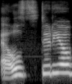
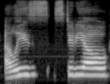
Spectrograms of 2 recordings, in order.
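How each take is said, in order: First: The name is said with one syllable. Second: The name is said with two syllables. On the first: It matches how the name is written. "I call it L's Studio because that's what it says" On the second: This is how many other people say it. "a lot of people call the company Ellie's Studio"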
